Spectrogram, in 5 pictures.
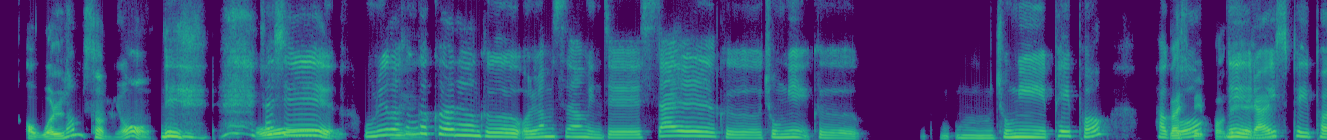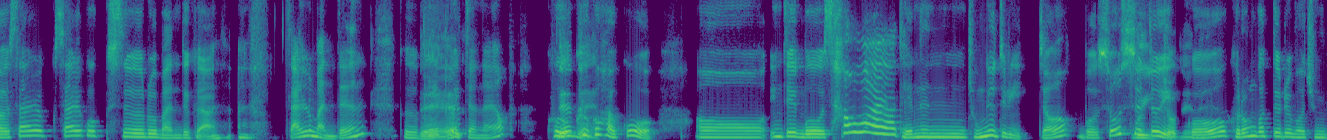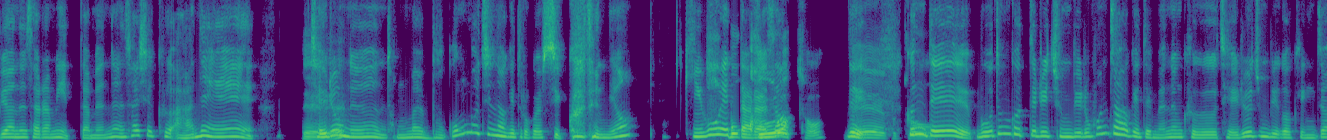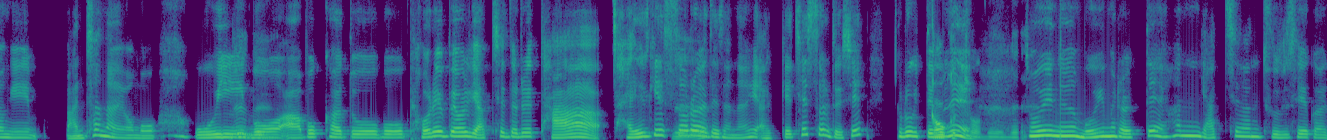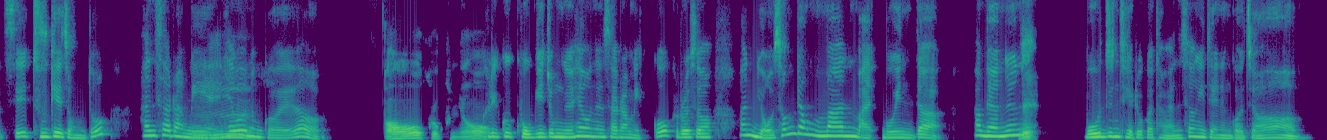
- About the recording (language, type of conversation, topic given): Korean, podcast, 간단히 나눠 먹기 좋은 음식 추천해줄래?
- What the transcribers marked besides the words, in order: tapping; laughing while speaking: "네"; in English: "페이퍼하고"; in English: "라이스페이퍼"; laugh; in English: "페이퍼"; other background noise; laughing while speaking: "있거든요"; teeth sucking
